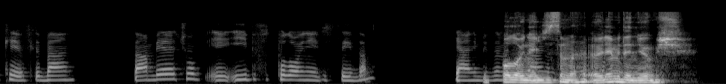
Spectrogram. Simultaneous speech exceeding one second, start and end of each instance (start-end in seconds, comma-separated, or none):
4.8-6.0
